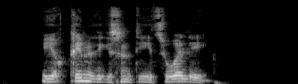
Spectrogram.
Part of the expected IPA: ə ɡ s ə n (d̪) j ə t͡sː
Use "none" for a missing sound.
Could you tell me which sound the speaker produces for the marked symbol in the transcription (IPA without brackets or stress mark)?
t̪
